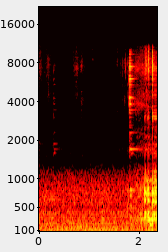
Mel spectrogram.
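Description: Faint handling of small metal parts under a car, with a few tiny ticks and one light metallic clink near the end.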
